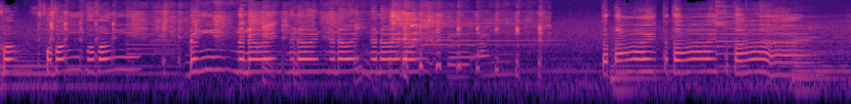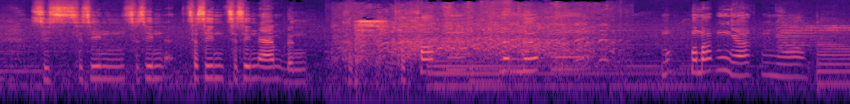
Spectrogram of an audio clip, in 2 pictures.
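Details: Acted stuttering by a young man in a prank video, singing with repeated sounds and syllables: stuttering (acted)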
